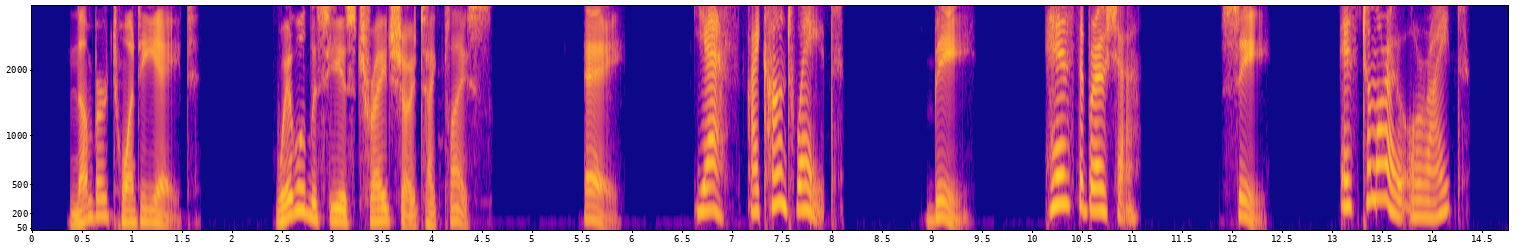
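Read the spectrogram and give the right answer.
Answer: B: Here's the brochure.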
